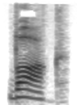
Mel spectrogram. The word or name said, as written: balkingly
